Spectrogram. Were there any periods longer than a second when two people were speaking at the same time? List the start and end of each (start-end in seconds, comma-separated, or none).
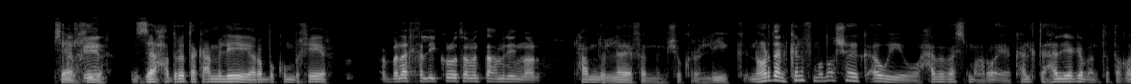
none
